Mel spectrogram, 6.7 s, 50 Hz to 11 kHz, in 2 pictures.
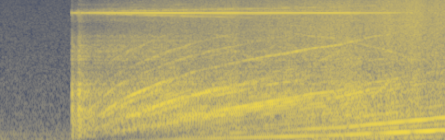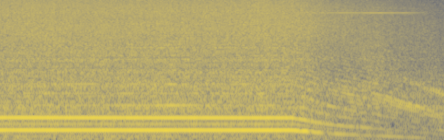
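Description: An electric RC plane motor on a 6S battery spinning an APC 15.8 propeller for the Skynetic Bison XT STOL: abrupt start, a rising whine that holds at a loud, steady high pitch, then winds down near the end.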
